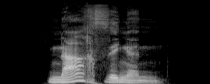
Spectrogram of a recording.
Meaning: to repeat (i.e. a song)
- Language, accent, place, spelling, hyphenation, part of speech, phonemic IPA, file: German, Germany, Berlin, nachsingen, nach‧sin‧gen, verb, /ˈnaːxˌzɪŋən/, De-nachsingen.ogg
